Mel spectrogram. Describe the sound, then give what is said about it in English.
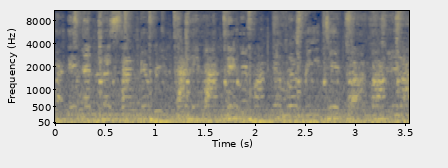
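Steady, loud rumble of a bus interior in motion, with deep engine drone and road noise filling the cabin, plus faint murmurs of voices and occasional rattles throughout. “So here we are, on a bus.”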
